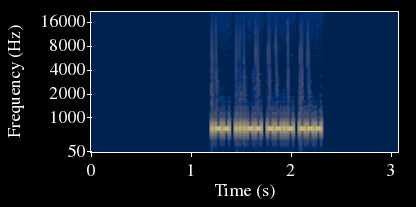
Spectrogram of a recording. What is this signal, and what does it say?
Morse code, heard as a keyed tone, about 57 wpm, 700 Hz. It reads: W3QO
